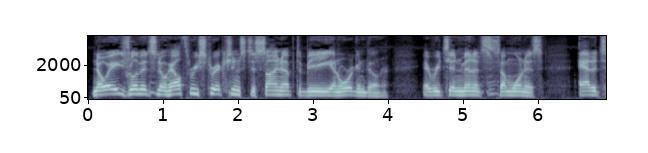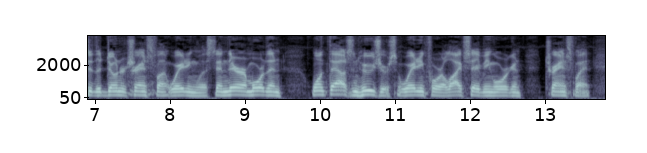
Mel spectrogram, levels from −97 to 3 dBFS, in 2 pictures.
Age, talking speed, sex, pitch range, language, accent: 60-79, 170 wpm, male, 125-145 Hz, English, American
